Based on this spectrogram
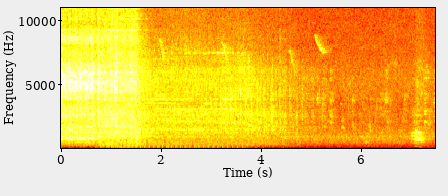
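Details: Scag Tiger Cat II zero-turn, Kawasaki FX691V twin, after repairs, while driving: loud running suddenly drops to a faint sputtering pulse that fades out as the engine stalls; owner thinks it ran out of gas.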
